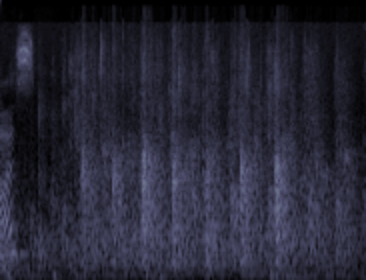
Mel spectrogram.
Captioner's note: audience applauds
